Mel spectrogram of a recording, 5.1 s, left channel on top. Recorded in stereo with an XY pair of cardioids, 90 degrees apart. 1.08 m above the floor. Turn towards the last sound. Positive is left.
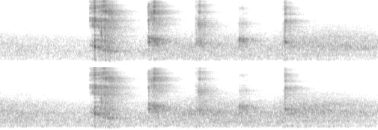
turn(degrees=35)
